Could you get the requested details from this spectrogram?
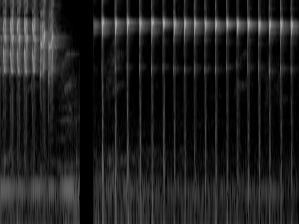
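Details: Lovebird, 'ngetik' typing call used to get a long 'ngekek' trill: a short harsh chattering burst, a pause, then crisp high ticks repeated steadily about three per second.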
